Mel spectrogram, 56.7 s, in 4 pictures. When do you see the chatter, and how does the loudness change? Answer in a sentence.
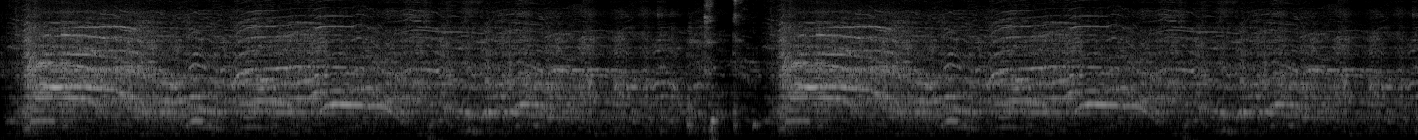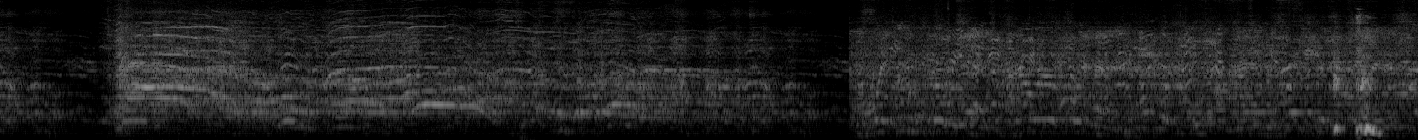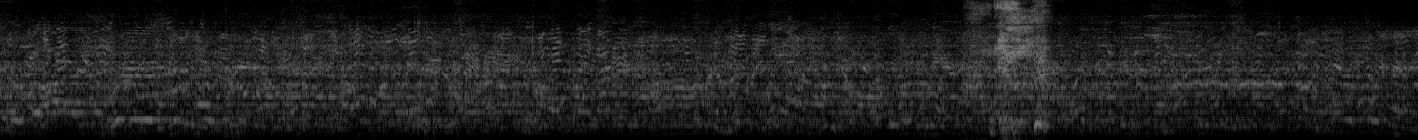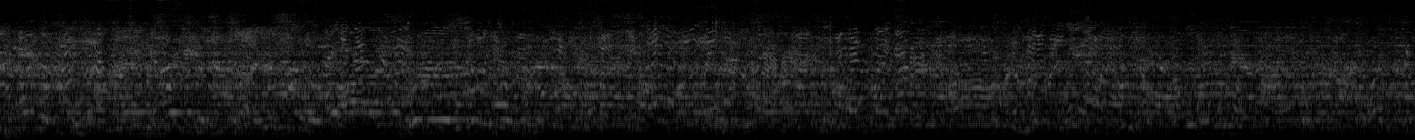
The chatter can be heard from 0.0 to 56.6 s, getting quieter.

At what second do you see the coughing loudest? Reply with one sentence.
The volume of the coughing peaks at 28 seconds.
